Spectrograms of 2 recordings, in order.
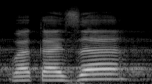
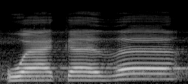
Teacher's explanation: Dza ini sifatnya adalah hamas, maka ada desis angin yang agak samar-samar. Jadi jangan ditekan ya hurufnya, jangan wakaza dan anginnya jelas, itu bacaan yang salah.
